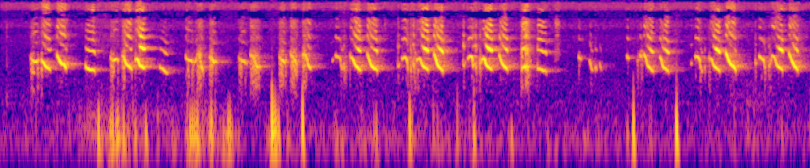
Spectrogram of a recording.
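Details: Cockatiel calling with insistent clusters of sharp, descending chirps, repeated in quick irregular bursts throughout, mixed with occasional clicks and knocking in a small indoor space.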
